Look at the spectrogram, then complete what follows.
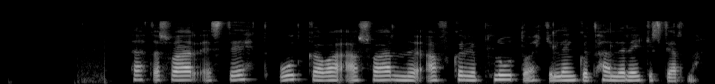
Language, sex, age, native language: Icelandic, female, 30-39, Icelandic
